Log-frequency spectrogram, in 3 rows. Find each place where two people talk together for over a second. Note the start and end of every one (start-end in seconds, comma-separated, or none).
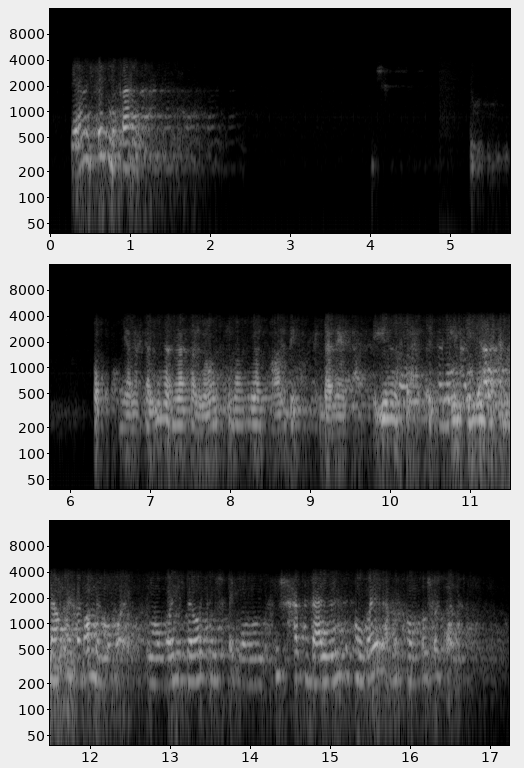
10.1-12.0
